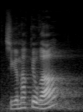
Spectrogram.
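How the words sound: It is said in a Seoul accent. It asks whether the person is going to school now. "서울 사람들이 이렇게 얘기하죠"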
